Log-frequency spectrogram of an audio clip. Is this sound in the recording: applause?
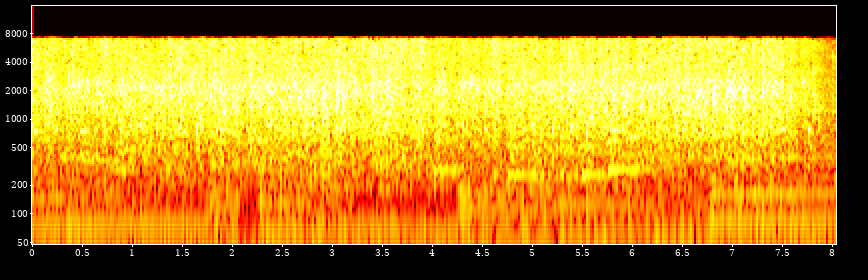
yes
